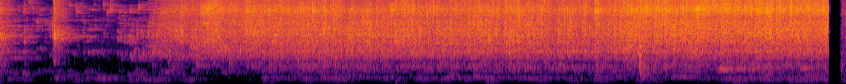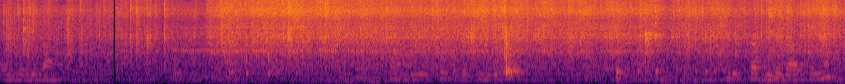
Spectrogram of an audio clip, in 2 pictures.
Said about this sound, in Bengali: তো দেখো আমি এই তেলের মধ্যে কালো জিরে ফোড়ন দিচ্ছি, আর এই পেঁয়াজটা দিয়ে দিচ্ছি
